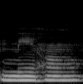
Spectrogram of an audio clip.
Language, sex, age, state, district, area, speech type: Goan Konkani, female, 18-30, Goa, Murmgao, rural, spontaneous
